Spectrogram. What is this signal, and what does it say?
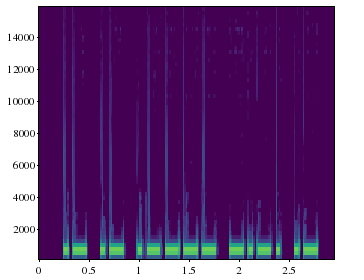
Morse code, heard as a keyed tone, about 26 wpm, 700 Hz. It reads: AA1CA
